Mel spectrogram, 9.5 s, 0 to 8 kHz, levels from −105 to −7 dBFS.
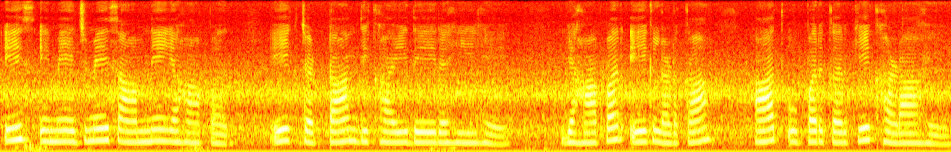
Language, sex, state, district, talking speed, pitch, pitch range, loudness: Hindi, male, Rajasthan, Jaipur, 130 wpm, 210 Hz, 200-225 Hz, -17 LUFS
